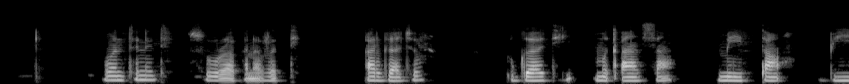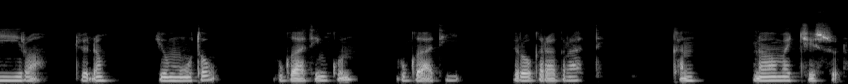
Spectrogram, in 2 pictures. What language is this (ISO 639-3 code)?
orm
